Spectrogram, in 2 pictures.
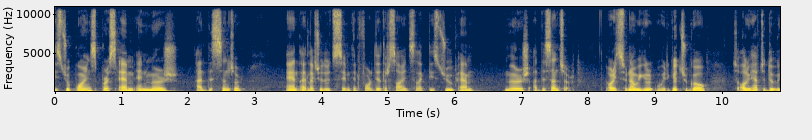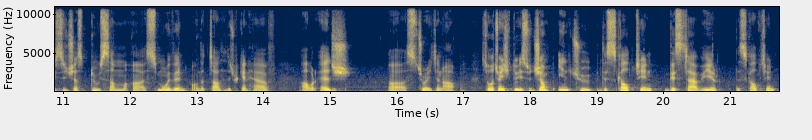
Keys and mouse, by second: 0.9 m, 5.9 m, 7.8 Tab.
